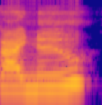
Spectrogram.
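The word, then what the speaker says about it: Ainu: uh I knew a uni it's pronounced I knew and it's was started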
